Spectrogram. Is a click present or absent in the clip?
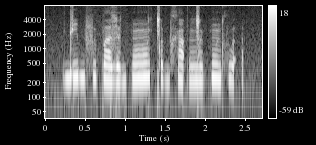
present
